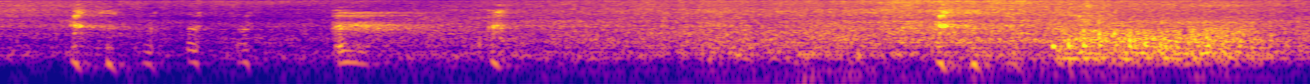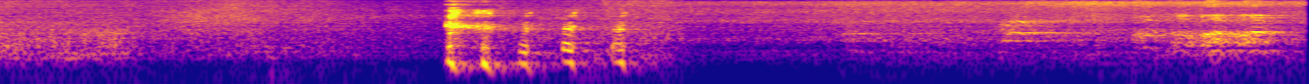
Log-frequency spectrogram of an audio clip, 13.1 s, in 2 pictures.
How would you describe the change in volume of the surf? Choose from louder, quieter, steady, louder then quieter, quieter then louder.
louder then quieter.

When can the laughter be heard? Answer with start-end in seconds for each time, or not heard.
0.3-2.6, 4.7-5.3, 8.8-9.8.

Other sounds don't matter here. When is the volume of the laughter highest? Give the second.
9 s.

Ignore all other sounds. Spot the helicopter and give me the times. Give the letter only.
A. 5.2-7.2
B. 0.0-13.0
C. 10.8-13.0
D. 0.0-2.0
A.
